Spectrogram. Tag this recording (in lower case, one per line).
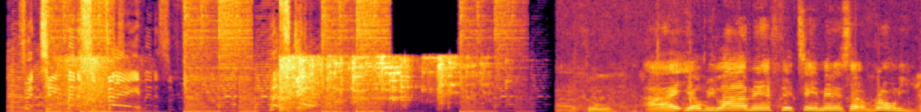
music
speech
